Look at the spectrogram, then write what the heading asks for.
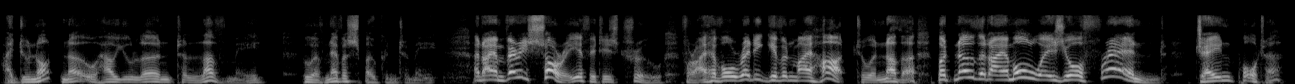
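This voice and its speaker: Male narrator as gracious young woman, heartfelt, formal, tender, raised swinging pitch, storybook letter. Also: huge pitch swings, moderate pace, a bit bright, breathy edge, dry recording, studio quality, exaggerated voice. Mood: tender, regretful.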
